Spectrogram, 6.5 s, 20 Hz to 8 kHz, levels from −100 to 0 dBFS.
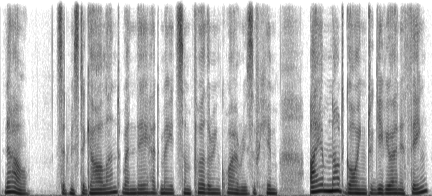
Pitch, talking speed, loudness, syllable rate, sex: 160 Hz, 195 wpm, -17 LUFS, 4.9 syllables/s, male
